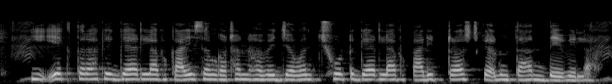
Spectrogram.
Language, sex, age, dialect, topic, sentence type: Bhojpuri, female, 18-24, Southern / Standard, banking, statement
